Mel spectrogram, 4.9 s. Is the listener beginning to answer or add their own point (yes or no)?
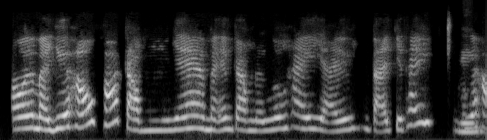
no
